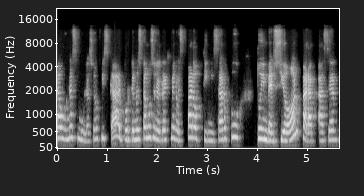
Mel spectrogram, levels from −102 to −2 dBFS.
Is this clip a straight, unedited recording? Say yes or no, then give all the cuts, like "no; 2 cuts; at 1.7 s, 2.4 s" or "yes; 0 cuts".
no; 1 cut; at 2.4 s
